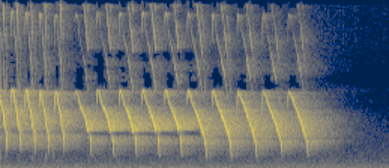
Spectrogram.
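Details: A kept canary sings a quick run of sharp, high chipping notes, rapid at first then slightly slower, ending abruptly in silence.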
